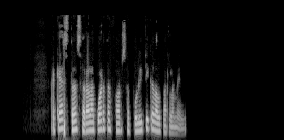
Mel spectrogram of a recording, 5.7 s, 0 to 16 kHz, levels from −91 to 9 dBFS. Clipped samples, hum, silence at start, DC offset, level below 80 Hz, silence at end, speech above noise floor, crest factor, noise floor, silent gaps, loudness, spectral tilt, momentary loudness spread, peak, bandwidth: under 0.1%; none; 1.05 s; under 0.1%; -58 dBFS; 2 s; over 73 dB; 20 dB; under -90 dBFS; none; -17 LUFS; -6 dB/octave; 13 LU; 0 dBFS; 11.5 kHz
